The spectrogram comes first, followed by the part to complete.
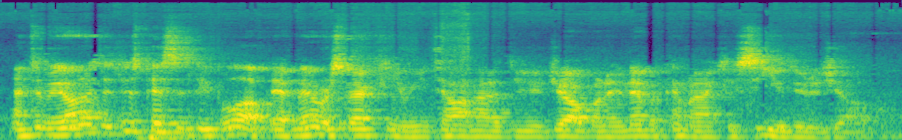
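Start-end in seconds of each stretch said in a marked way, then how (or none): none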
